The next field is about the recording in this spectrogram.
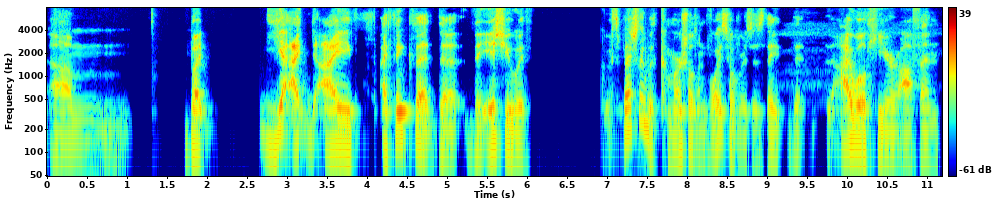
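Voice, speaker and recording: Wisconsin guy hosting a chat, kinda low voice, upbeat and lively. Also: unhurried, slightly rough. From Wisconsin, USA. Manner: upbeat, animated introductions. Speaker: host. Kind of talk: casual chat.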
